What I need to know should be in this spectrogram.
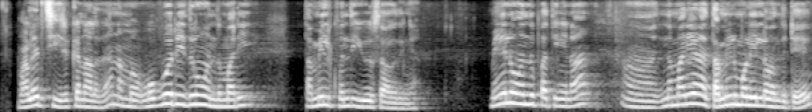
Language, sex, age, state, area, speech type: Tamil, male, 18-30, Tamil Nadu, rural, spontaneous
